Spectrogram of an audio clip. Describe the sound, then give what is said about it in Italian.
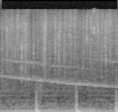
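A police car siren wails steadily, with a deep pulsing whoop repeating roughly every half second beneath the high tone. It sounds fairly loud, with no voices. “Il ragazzo chiama immediatamente la polizia.”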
